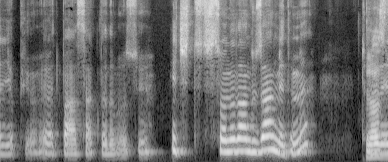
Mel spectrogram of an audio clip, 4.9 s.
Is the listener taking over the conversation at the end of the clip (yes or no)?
yes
